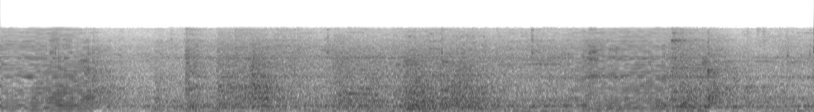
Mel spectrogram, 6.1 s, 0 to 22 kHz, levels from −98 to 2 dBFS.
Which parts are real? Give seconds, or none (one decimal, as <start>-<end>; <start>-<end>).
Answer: 0.7-4.3; 5.0-6.1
